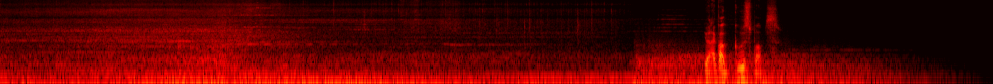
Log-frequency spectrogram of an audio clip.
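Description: A fire burns with a low, steady roar.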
